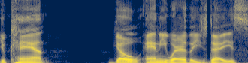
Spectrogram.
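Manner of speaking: Southern US Ozarks accent. Taking a turn at doing an accent, in an Ozarks accent. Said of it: "I like to think that my accent's pretty good".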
